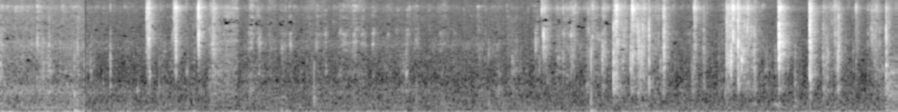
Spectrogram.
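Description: Close-miked mouth eating sounds: chewing with sharp crunching bites, a few around two seconds in and a dense run from about five to eight seconds in.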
